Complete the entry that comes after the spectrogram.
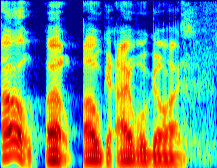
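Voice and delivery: ordinary talk, nothing marked

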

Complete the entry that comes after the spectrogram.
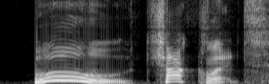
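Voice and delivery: eager, excited, very high-pitched voice. Montgomery the Moose, standing amid the destruction before munching off the floor, excited. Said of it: "Montgomery the Moose said excitedly".

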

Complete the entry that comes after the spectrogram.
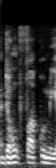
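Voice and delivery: ordinary delivery

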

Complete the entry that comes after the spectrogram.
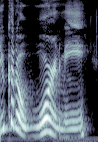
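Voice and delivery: ordinary delivery

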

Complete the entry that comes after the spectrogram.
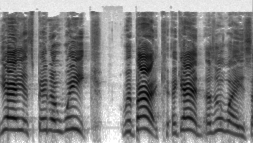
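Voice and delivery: enthusiastic, upbeat, excited, loud, drawn-out cheer. A podcast host welcomes listeners back for another week, excited. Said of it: "I don't know why I sound so excited".

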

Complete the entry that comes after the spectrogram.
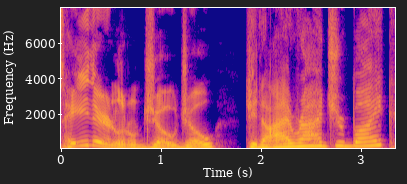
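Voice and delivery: exaggerated, mocking, taunting biker voice, word drawn out. Retelling a movie scene where a biker taunts a clown: imitating a biker. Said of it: "he comes up to him and goes".

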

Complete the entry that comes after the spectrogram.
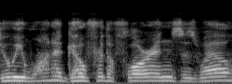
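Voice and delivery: hushed whisper. Asking the group in character whether to take the florins: whispering. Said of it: "Gonna whisper to people".

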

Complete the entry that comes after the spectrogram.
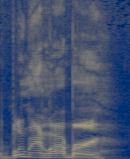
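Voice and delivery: stretched-out Southern drawl. Repeating an old library's name in a drawled Southern accent. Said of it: "I say that with a southern drawl".

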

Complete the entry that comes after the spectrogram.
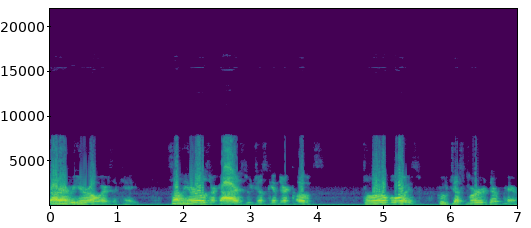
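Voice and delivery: rough, gravelly, creaky, growling superhero voice. Arguing the voice only suits short lines, the speaker quotes a longer one in the Batman voice. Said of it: "the Batman voice".

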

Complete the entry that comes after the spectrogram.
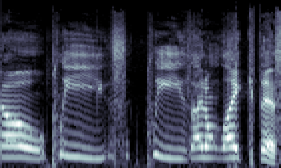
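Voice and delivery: put-on very high, little pleading child voice. Voicing a cat being bathed as if it were a child; imitating a pleading child. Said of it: "it started off as like a child being like".

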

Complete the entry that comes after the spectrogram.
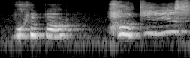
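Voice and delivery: very high, full puppet diva pig voice. Retelling Piggy confronting Kermit, Miss Piggy impression. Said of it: "That's a very good impression".

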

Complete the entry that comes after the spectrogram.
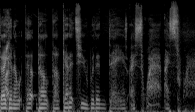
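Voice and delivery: mock conspiratorial, secretive whispering. Mocking the ad clip's speaker: imitating a conspiratorial whisper. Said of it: "he sounds like he's whispering as if he doesn't want people to hear it".

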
